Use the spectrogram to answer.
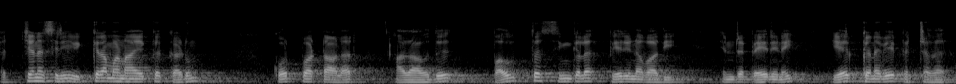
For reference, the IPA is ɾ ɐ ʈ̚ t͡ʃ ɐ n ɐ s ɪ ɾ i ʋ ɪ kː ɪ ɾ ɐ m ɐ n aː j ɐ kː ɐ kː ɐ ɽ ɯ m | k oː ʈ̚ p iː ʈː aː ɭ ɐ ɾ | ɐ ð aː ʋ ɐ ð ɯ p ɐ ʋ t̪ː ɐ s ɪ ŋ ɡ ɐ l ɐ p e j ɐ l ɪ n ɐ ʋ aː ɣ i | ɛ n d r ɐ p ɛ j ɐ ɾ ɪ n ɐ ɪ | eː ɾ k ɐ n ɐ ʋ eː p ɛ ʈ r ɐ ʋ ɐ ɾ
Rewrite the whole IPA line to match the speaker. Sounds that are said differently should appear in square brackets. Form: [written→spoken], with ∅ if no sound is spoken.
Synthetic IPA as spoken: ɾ ɐ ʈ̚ t͡ʃ ɐ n ɐ s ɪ ɾ i ʋ ɪ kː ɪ ɾ ɐ m ɐ n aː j ɐ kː ɐ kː ɐ ɽ ɯ m | k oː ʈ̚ p [iː→aː] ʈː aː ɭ ɐ ɾ | ɐ ð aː ʋ ɐ ð ɯ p ɐ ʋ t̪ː ɐ s ɪ ŋ ɡ ɐ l ɐ p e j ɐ [l→ɾ] ɪ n ɐ ʋ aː [ɣ→ð] i | ɛ n d r ɐ p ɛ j ɐ ɾ ɪ n ɐ ɪ | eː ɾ k ɐ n ɐ ʋ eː p ɛ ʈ r ɐ ʋ ɐ ɾ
